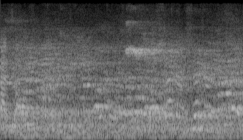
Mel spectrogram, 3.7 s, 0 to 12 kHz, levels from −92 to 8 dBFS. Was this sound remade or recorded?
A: remade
